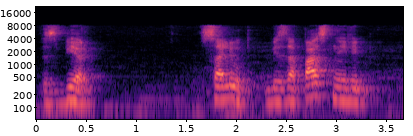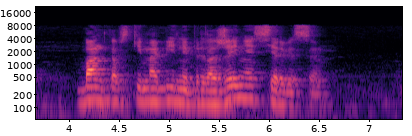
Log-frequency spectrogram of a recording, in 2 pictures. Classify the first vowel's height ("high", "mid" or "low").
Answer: mid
